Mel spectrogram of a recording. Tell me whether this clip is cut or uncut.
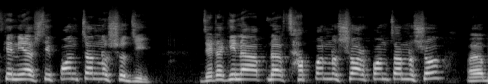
uncut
